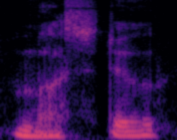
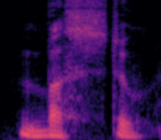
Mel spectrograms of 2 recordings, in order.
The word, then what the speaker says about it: vastu: typical for Bengali, where the V, as in Vaishnava, and the B as in Balaram, are all pronounced as B as in Balaram. This would be Bengali, so we get Bastu instead of Vastu.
